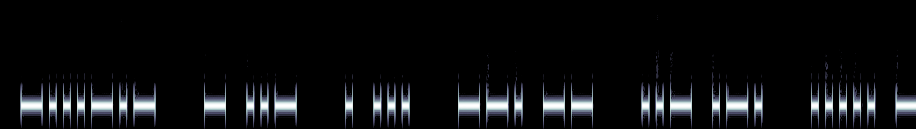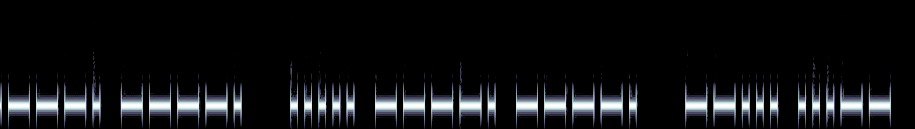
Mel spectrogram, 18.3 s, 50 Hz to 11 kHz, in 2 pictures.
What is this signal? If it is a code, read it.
Morse code, heard as a keyed tone, about 17 wpm, 650 Hz. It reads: <BK> TU ES GM UR 599 599 73
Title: SOTA QSO Practice 17wpm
